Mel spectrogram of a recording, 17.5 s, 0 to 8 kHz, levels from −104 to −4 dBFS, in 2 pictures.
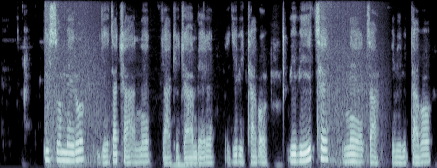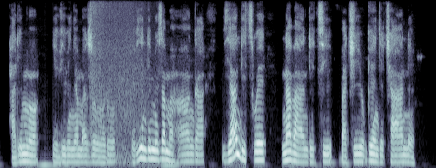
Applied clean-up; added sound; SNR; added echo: none; Boom; 17 dB; none.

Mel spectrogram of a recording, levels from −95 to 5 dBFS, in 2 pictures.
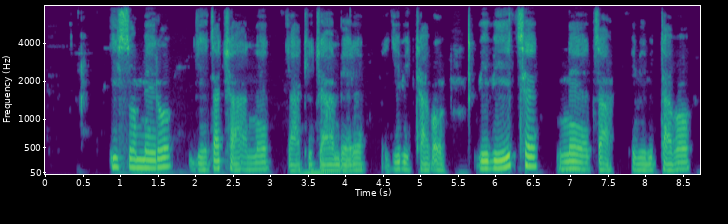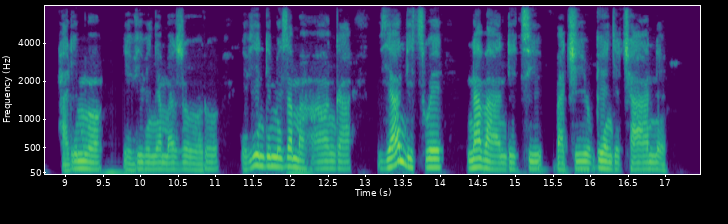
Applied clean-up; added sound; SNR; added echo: none; none; none; none.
